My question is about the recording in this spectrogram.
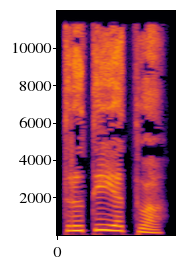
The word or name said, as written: ತೃತೀಯತ್ವ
